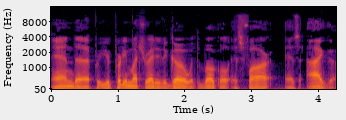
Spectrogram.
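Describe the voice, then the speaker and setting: A man speaks at a moderate pace with a very deep, low pitch and ordinary pitch variation. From United States. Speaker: singer-songwriter and guitarist. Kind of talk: tutorial. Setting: home living room.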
